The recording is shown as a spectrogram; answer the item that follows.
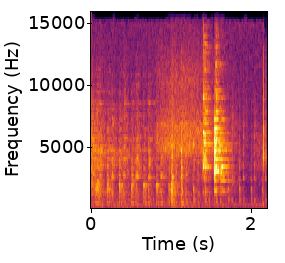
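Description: Faint light metal clicks and scrapes as the lid of an aluminium bacon-grease can is lifted off and handled, over a faint steady hum.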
